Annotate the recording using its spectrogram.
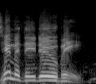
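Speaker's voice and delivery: ordinary talk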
